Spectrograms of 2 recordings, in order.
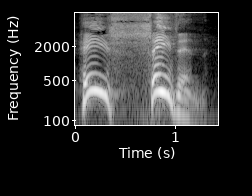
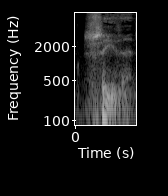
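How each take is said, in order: First: Loud, high, drawn-out emphasis; heated shout. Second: Low, very soft aside; hushed echo. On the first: Preacher describing the furious farmer to his congregation, heated shout. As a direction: shout it slowly, full of heat. Preacher dramatizes the man's fury. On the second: Preacher repeating the word after the outburst, hushed and low. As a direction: drop it to a near whisper. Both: Acted.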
